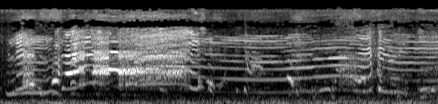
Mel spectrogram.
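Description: A young girl crying: a loud, harsh wail about a second in, then a long, drawn-out cry.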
